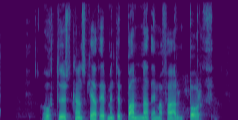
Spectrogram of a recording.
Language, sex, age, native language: Icelandic, male, 30-39, Icelandic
